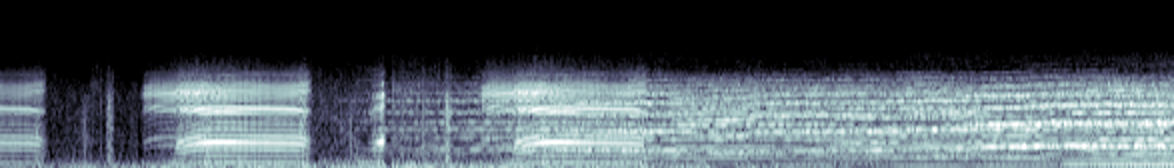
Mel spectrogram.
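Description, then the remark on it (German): A sheep in the bushes bleats loudly, several wavering, drawn-out calls in a row with brief pauses between them, the last one long and sustained. “Und als er sich umsah, sah er im Gebüsch ein Schaf.”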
